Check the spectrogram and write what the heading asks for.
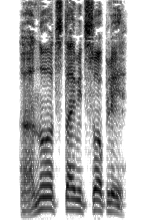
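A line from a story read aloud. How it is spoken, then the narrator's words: Barked. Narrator (Russian): рявкнул я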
